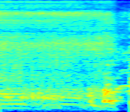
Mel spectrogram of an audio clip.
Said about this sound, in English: I don't know if they could hear you sipping. Do I sound like a vacuum? That was him taking a drink.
